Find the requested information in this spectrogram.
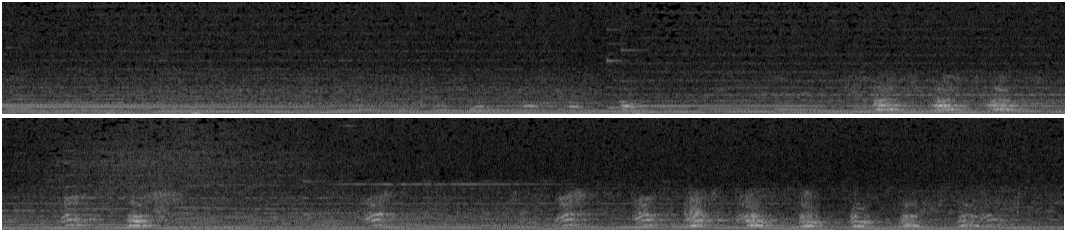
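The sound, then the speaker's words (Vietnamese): A yellow dog barking frantically at night: many quick, yapping barks in uneven clusters over a steady low hum, starting after a few seconds of quiet. “làm cho con chó vàng đang nằm ở ngoài hiên cũng vùng dậy, sủa lên điên loạn.”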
